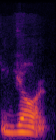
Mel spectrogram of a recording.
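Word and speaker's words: Öl: Oil is called yol, pronounced as yol.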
